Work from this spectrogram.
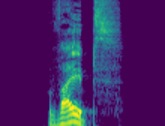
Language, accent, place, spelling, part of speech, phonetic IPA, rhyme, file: German, Germany, Berlin, Weibs, noun, [vaɪ̯ps], -aɪ̯ps, De-Weibs.ogg
- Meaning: genitive singular of Weib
